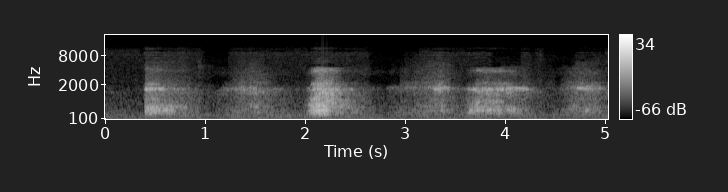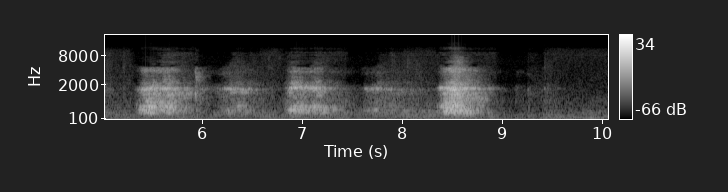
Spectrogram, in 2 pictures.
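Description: A man breathing hard after burpees and air squats, with short heavy breaths coming about once a second.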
